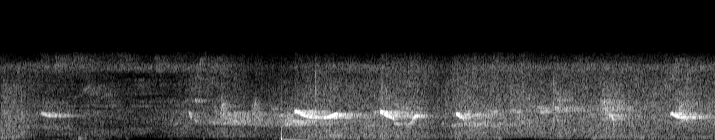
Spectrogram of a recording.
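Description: Short, high animal calls that dip and rise in pitch, several in quick succession around the middle and one more near the end, over a faint background of forest noise.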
